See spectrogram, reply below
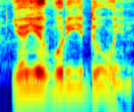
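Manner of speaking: clumsy put-on New York accent, old New Yorker voice. Doing a guessing-game impression of an old New York actor: bad impression of an old New Yorker. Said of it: "I'm just gonna do the impression of him".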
